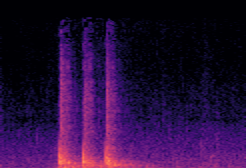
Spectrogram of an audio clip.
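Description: Three quick knocks or thumps, about a quarter second apart, each with a short ring-out in a small room.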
